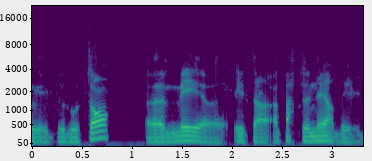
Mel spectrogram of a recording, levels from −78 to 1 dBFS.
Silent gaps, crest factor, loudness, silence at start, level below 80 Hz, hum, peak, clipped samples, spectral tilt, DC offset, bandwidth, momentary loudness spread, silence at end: none; 18 dB; -30 LUFS; 0 s; -48 dBFS; none; -12 dBFS; under 0.1%; -8 dB/octave; under 0.1%; 8.8 kHz; 8 LU; 0 s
